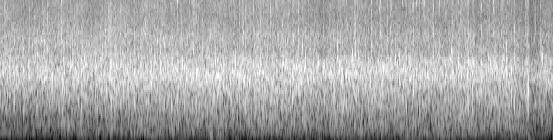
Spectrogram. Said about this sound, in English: give this young man a round of applause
